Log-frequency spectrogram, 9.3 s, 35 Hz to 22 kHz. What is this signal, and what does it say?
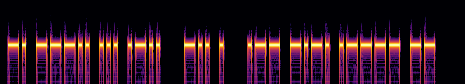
Morse code, heard as a keyed tone, about 17 wpm, 700 Hz. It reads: N8SL DE WC1M
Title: USA Callsign DE Callsign - 4 Characters - 17wpm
